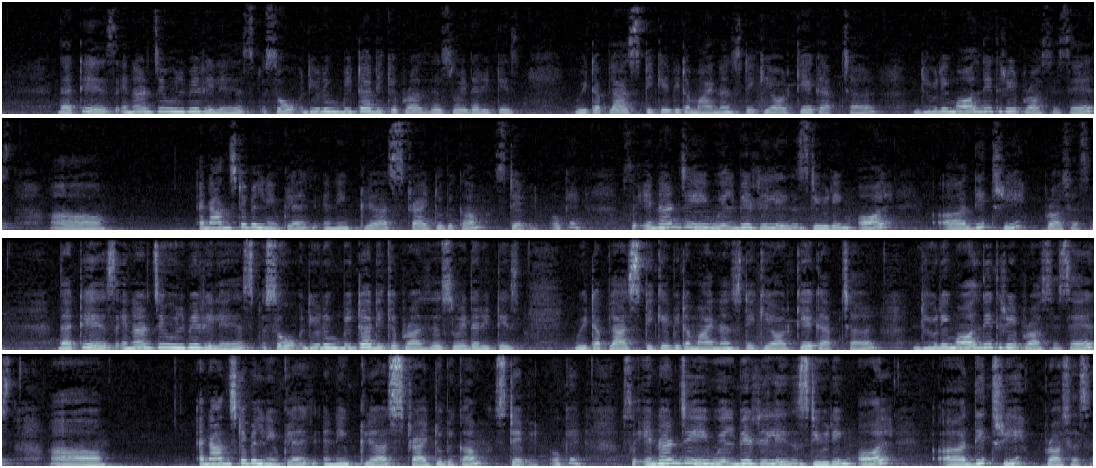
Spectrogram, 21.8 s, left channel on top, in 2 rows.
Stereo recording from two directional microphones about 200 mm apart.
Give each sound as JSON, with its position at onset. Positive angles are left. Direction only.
{"t": 0.5, "sound": "a woman's voice", "side_deg": -20}
{"t": 12.9, "sound": "a woman's voice", "side_deg": -15}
